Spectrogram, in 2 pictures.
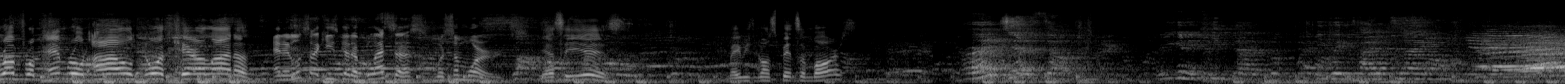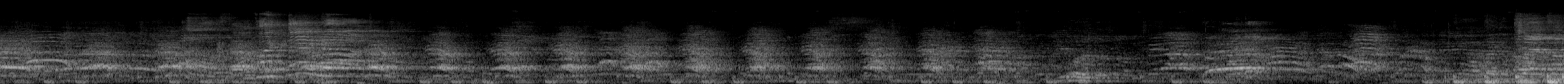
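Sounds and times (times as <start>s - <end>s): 
speech: 0.1s - 6.5s, 7.3s - 8.6s, 9.7s - 10.9s
crowd shouting yeah: 14.6s - 26.4s, 27.0s - 31.2s.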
